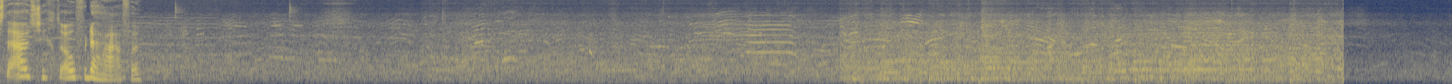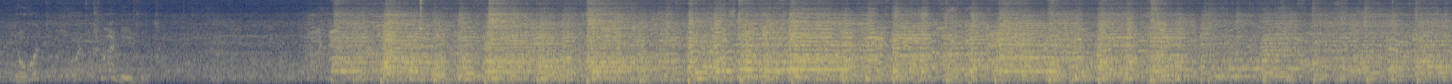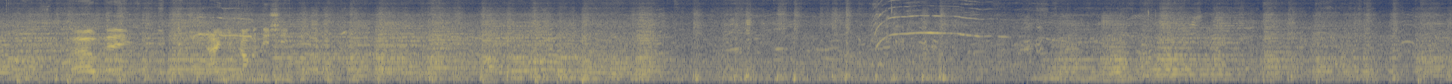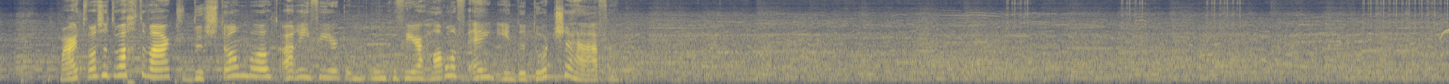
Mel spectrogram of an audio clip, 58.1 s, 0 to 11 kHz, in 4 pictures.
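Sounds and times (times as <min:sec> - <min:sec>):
voices: 0:00.0 - 0:13.5, 0:44.2 - 0:58.0
brass band music: 0:08.2 - 0:13.4, 0:17.8 - 0:36.6, 0:39.5 - 0:58.0.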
